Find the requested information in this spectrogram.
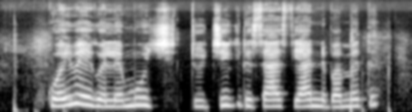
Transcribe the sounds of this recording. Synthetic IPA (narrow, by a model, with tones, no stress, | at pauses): ko˨i˦we˦˨kɛ˨le˨mu˦t͡ʃtu˨t͡ʃi˦kɾi˨sa˦sja˦nːɪ˨ba˦mɛ˦t̪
